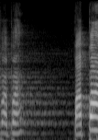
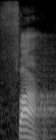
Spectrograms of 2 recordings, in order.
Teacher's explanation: Kalau makhraj huruf fa, gigi atas ketemu bibir bawah. Fa fa kalau nak nampak giginyo.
